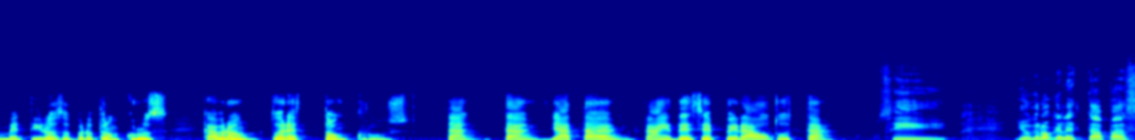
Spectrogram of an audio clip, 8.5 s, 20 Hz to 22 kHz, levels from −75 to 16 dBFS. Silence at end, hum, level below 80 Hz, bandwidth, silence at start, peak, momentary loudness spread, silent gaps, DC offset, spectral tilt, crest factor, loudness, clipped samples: 0 s; none; -66 dBFS; 11.5 kHz; 0 s; -6 dBFS; 11 LU; none; under 0.1%; -6 dB/octave; 18 dB; -23 LUFS; under 0.1%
